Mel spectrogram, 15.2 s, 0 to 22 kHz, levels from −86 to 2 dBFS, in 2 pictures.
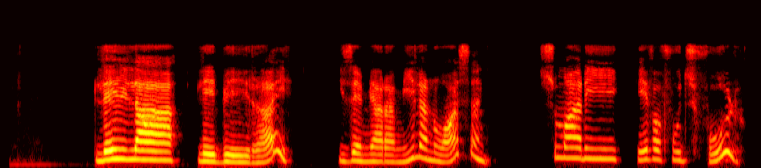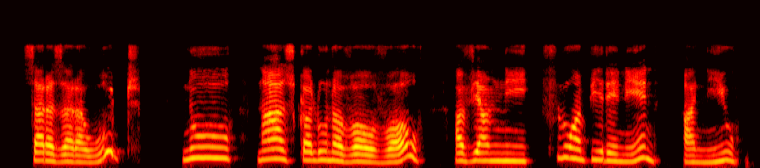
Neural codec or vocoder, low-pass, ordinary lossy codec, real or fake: codec, 16 kHz, 16 kbps, FreqCodec, smaller model; 7.2 kHz; Opus, 64 kbps; fake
